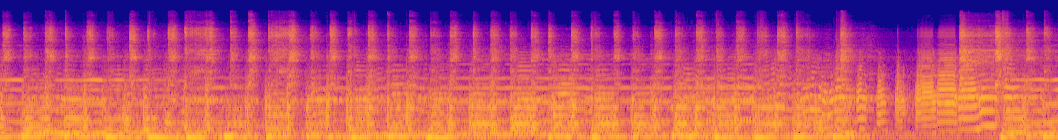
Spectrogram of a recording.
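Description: A live jazz band playing: trumpets and saxophone over strummed guitar, violin and a steady drum beat. Near the end the beat briefly drops away under a wavering, rising solo line before the full band comes back in.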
